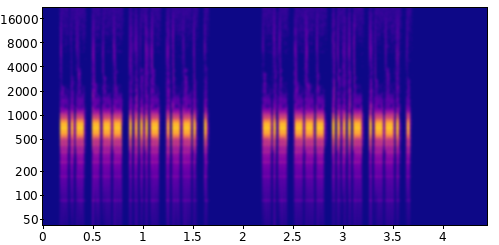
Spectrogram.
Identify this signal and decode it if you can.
Morse code, heard as a keyed tone, about 46 wpm, 700 Hz. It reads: KO4PE KO4PE
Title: USA Call Signs - 5 Characters - Repeated 2x - 45wpm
